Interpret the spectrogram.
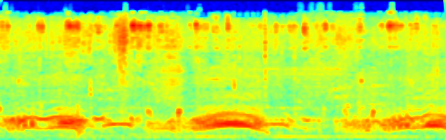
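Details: Deep, bubbling coos from a male white pigeon, three or four swelling phrases in a few seconds, over a low steady hum.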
